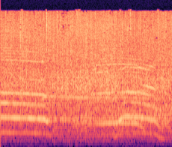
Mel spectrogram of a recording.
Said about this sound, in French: Préparez-vous maintenant à accueillir notre prochain artiste et faites du bruit, où que vous soyez, pour Tristan Lopin.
